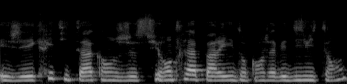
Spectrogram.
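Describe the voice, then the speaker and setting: Against a quiet background, a woman speaks at a moderate pace in a dark, mellow tone, her medium pitch held in fairly even intonation. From Tahiti, French Polynesia. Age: 20s. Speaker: children's book author. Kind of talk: interview. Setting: video call.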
